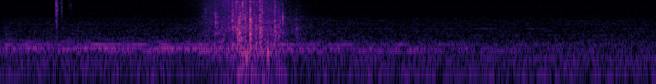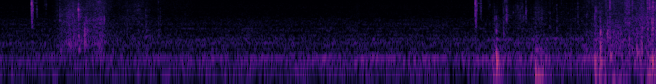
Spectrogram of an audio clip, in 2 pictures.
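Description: A rifle rattles as it is raised and handled.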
